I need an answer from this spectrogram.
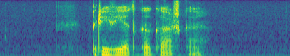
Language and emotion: Russian, neutral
